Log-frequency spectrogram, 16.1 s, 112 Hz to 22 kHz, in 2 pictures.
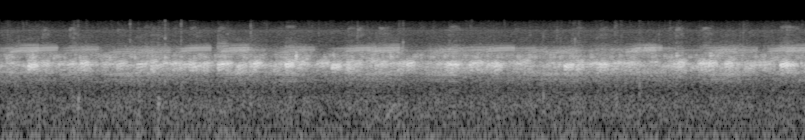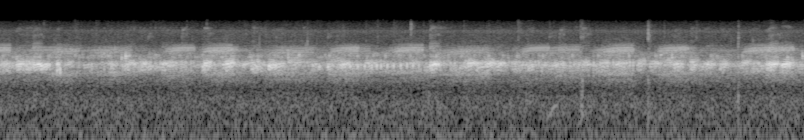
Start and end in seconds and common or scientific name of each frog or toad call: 0.0	4.5	Cochran's lime tree frog
0.0	16.0	Bischoff's tree frog
0.0	16.0	Scinax perereca
13.4	13.7	Leptodactylus latrans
